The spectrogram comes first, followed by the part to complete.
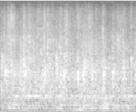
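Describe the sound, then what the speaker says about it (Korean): Audience applause welcoming a guest columnist being introduced at an indoor community gathering, a dense steady clapping that fills the whole moment at moderate volume. "박수로 환영해 주세요"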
